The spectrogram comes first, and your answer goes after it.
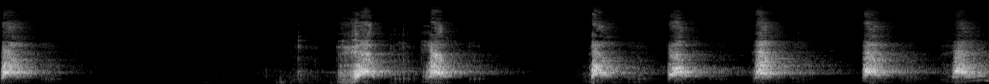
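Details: Pet Labrador Retriever barking steadily after a sit command: one bark, a pause, then about eight sharp, loud barks, each with a quick fading tail, spaced roughly one second apart.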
